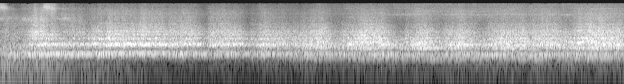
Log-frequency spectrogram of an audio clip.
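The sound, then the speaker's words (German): An underground train's metal wheels screech against the metal rails on a gentle curve, a very loud, continuous high-pitched squeal held steady throughout, over a low rumble of the moving train. “Das Quietschen ist technisch gesehen als Schienenquietschen bekannt und tritt bei den meisten Zugsystemen eben auf, ganz normal. Es wird von den Metallrädern verursacht, die an leichten Kurven in den Metallschienen schaben”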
